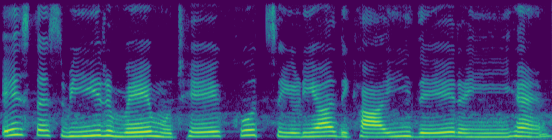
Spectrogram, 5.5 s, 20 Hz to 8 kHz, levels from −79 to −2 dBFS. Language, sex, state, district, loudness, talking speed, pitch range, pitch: Hindi, female, Madhya Pradesh, Katni, -16 LUFS, 110 wpm, 225-265 Hz, 245 Hz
